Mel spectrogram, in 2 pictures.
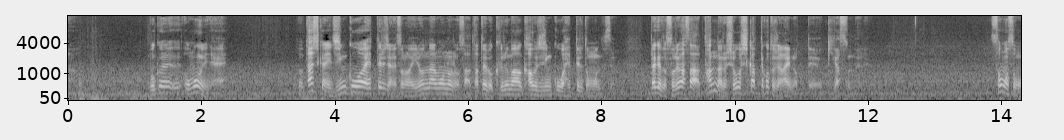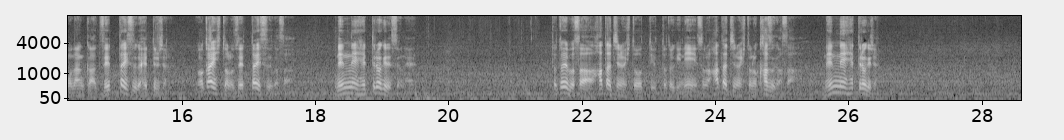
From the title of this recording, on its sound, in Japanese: ドライブ収録】運転しながらダベるよ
